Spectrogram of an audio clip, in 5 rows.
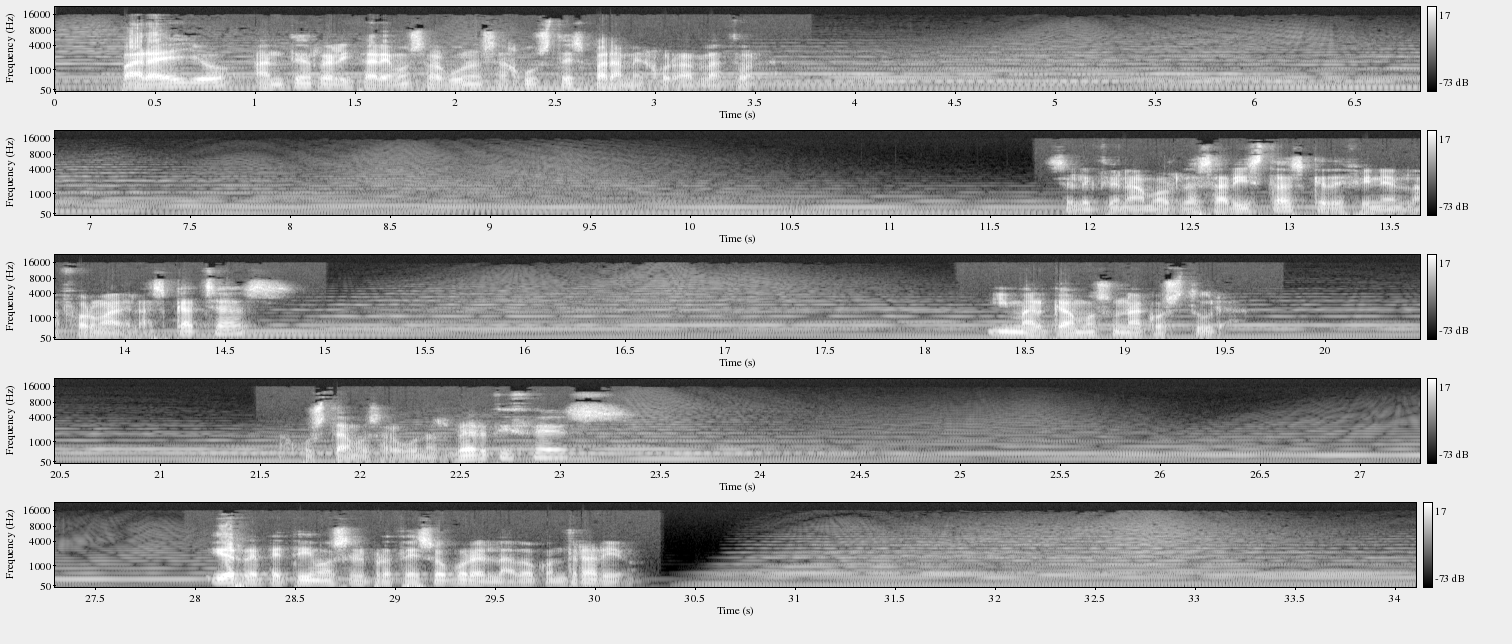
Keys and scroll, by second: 0.9 g, 1.8 g, 2.8 g, 3.8 g, 5.4 b, 7.6 g, 8.4 g, 9.7 z, 10.7 2, 16.9 KP_1, 21.1 z, 23.9 a, 25.9 g, 28.0 2, 33.1 ctrl+e.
